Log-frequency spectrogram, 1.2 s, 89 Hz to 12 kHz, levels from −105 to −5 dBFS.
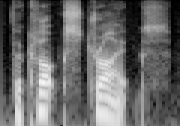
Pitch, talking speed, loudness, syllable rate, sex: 135 Hz, 150 wpm, -17 LUFS, 4.1 syllables/s, male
